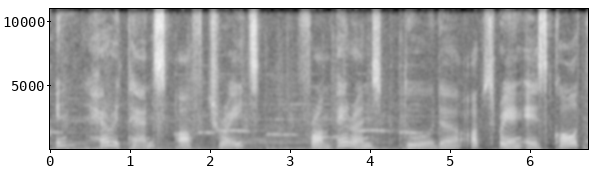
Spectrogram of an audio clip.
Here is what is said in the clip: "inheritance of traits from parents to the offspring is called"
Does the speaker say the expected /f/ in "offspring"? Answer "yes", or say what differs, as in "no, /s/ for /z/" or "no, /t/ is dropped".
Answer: no, /p/ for /f/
